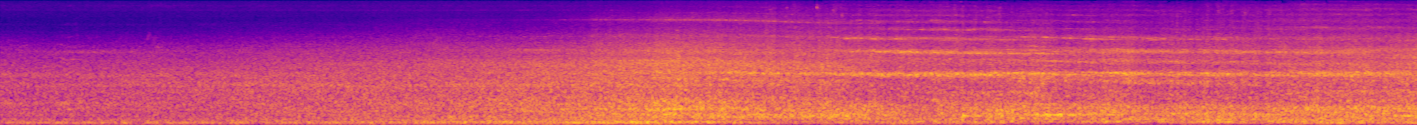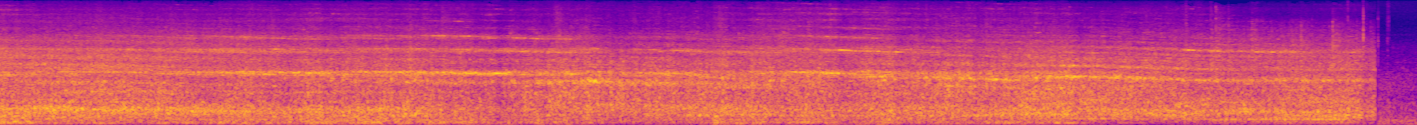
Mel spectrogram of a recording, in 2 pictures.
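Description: Freight train of silo tank wagons and covered hopper wagons rolling past close by. Its wheels rumble steadily on the rail, with high squealing tones ringing over the rumble. The sound grows louder over the first six seconds and breaks off abruptly near the end.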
